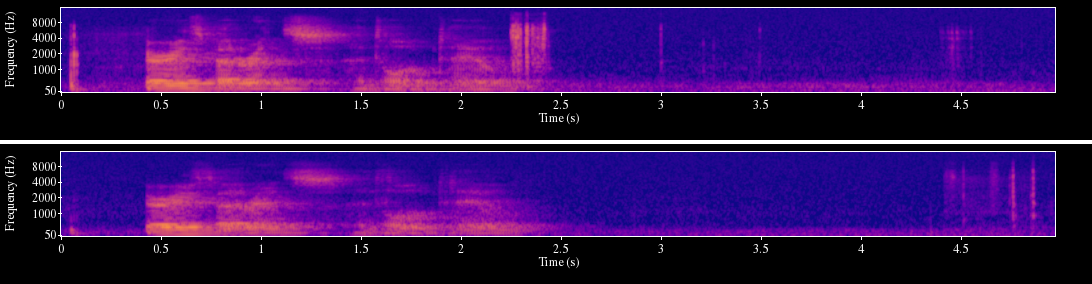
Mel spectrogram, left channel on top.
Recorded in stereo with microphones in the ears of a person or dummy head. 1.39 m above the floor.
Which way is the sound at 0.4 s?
40° left (ahead or behind).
